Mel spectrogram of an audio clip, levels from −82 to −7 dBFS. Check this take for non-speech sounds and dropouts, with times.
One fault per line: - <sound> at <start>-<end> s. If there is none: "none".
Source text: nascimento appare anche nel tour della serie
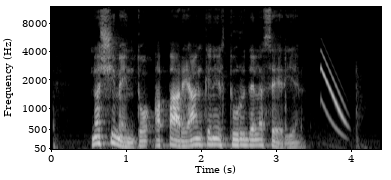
- chirp at 3.6-4.0 s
